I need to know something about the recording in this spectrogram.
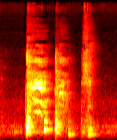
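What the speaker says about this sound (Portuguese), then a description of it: "Eu vou ficar tossindo de vez em quando" Three rough coughs come in quick succession, close and fairly loud, then the clip goes quiet.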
